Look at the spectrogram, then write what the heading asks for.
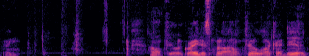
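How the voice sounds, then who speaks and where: A man, a congested vlogger chatting folksily and slowly reading a devotional aloud. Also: on the low side, steady tone, warm tone, a little hiss or hum. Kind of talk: casual home vlog with prayer and devotional reading.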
